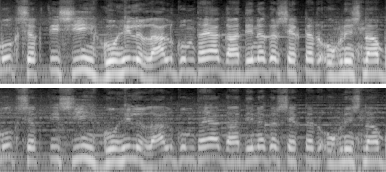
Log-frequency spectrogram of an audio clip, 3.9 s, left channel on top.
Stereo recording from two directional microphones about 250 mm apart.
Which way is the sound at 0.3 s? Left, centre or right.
Centre.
